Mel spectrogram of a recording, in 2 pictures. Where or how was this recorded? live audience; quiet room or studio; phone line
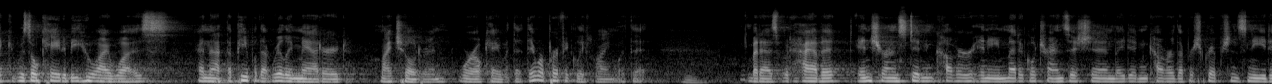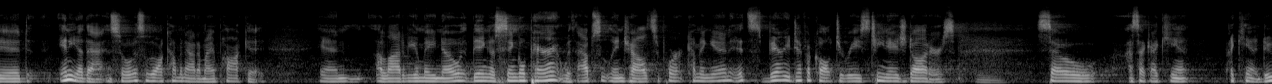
live audience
